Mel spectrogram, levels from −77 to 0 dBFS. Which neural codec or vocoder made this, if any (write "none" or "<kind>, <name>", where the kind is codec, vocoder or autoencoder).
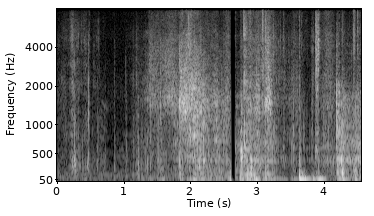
none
